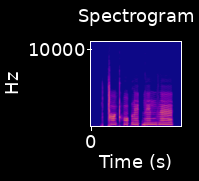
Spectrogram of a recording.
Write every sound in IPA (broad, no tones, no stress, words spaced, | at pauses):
ǀɑ̃kʰɔ̃ʔlẽʔdẽ nzɛ̃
